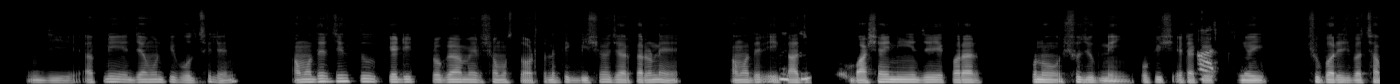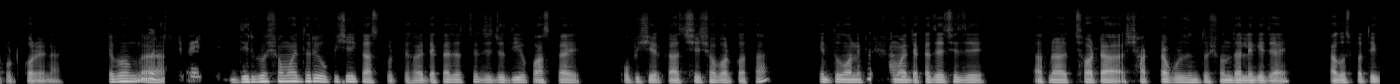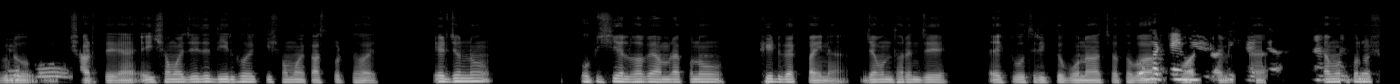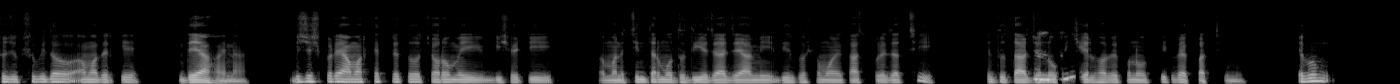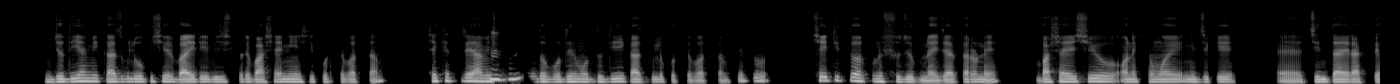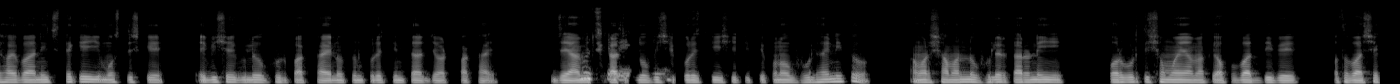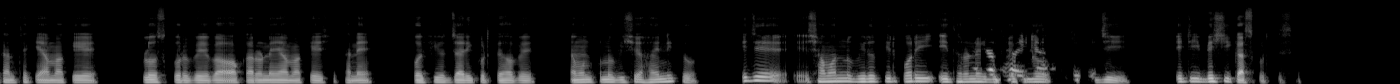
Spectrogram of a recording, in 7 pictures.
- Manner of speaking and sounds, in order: "সাপোট" said as "ছাপোট"; drawn out: "ওহো!"; "বোনাস" said as "বোনাচ"
- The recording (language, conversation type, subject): Bengali, advice, বিরতি থেকে কাজে ফেরার পর আবার মনোযোগ ধরে রাখতে পারছি না—আমি কী করতে পারি?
